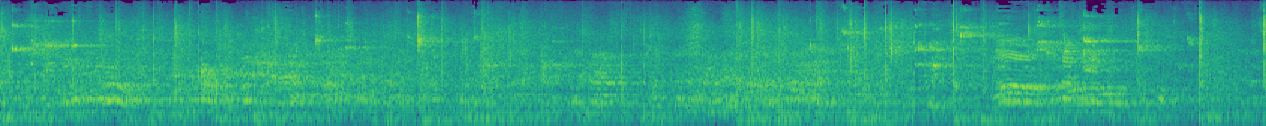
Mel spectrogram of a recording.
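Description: Basketballs bouncing on a hardwood gym floor, mixed with players' voices and calls, all echoing in a large gymnasium.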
